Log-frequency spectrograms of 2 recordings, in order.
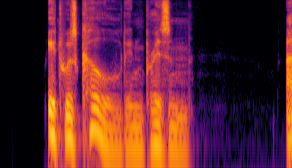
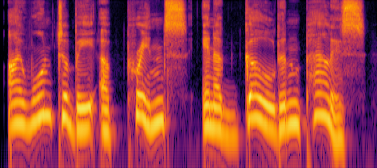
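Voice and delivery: put-on high, excited boy's wish; eager boy; 10 semitones higher than usual. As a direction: wish big like a kid. Aladdin wishes.

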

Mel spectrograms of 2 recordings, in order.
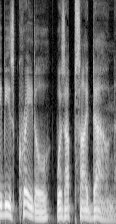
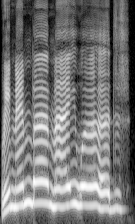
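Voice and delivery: very high, slow, drawn-out curse; shouted witch's curse; 3 dB louder, much slower than usual. A narrator's reading. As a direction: fling the curse after him, stretching each word. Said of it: "shouted the old woman".

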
